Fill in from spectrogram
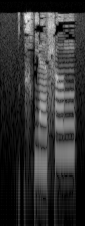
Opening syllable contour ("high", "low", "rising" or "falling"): rising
